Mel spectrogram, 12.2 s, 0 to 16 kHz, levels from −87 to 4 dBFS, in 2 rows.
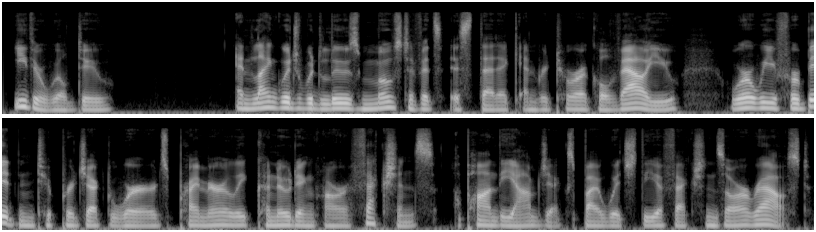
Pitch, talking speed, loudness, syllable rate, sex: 110 Hz, 165 wpm, -24 LUFS, 5.7 syllables/s, male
